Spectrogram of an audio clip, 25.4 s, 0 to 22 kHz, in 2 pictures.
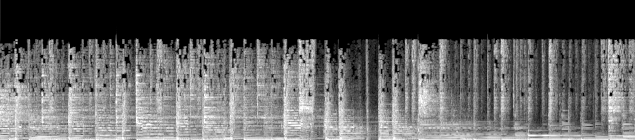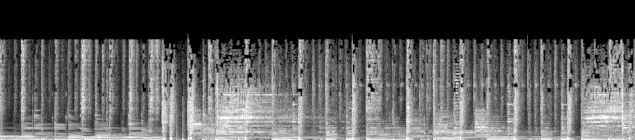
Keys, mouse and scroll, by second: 1.2 click, 1.5-2.0 scroll down 1, 3.6 alt+click, 4.5 click, 6.3 click, 7.0 alt+scroll down 1, 8.0 scroll down 1, 8.7 ctrl+d, 9.8 ctrl+d, 11.6 click, 12.7 alt+scroll down 1, 13.2 alt+scroll up 1, 13.7 space, 13.8 click, 14.0 space, 14.9 click, 18.5 click, 21.4 click, 23.5 alt+scroll up 1, 24.7 click.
